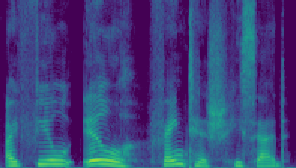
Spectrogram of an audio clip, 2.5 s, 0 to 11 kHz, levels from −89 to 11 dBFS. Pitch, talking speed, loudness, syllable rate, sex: 240 Hz, 120 wpm, -18 LUFS, 3.2 syllables/s, female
